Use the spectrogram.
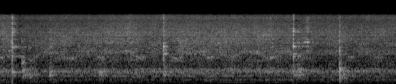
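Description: Vegetables frying with ginger garlic paste for vegetable white pulao, a steady close hiss of sizzling oil with a few sharp scrapes and taps of a spoon stirring the pan.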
